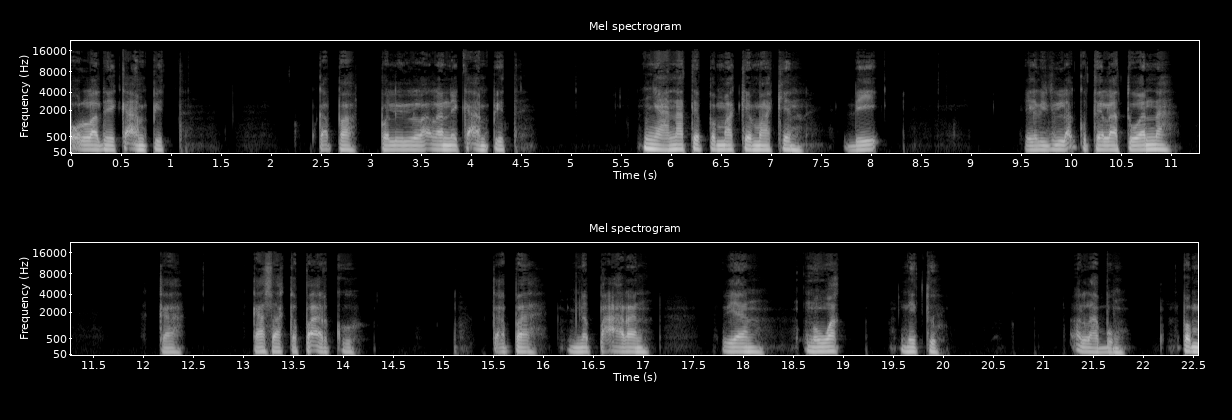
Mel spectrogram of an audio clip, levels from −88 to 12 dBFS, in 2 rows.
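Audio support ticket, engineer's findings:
Short stall from a late packet at 8.59–8.65 s and 15.81–15.87 s. Jitter buffer ran dry, so the receiver held the last speech sound for about 30 ms with a faint buzz. Nothing dropped, and delay grew by the same amount.

Burst of packet loss at 15.28–15.37 s and 15.64–15.72 s. Consecutive packets were lost and concealment ran about 60 ms, leaving a fading held buzz or hiss. Roughly 60 ms of speech is skipped each time.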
